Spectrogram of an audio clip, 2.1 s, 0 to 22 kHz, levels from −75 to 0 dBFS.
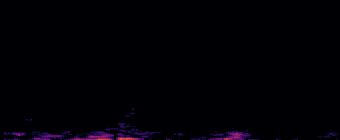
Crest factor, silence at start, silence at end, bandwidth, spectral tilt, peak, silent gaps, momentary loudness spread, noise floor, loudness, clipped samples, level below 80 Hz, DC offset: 20 dB; 0.1 s; 0.55 s; 7 kHz; -10 dB/octave; -24 dBFS; none; 20 LU; -72 dBFS; -43 LUFS; under 0.1%; -76 dBFS; under 0.1%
